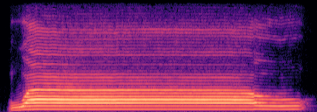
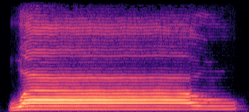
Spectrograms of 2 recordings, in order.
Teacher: এই যে দুই ঠোঁট, দুই ঠোঁট শুরুতে গোল হবে, মাঝখানে দুই দিকে প্রসারিত হবে, শেষে আবার গোল হবে।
